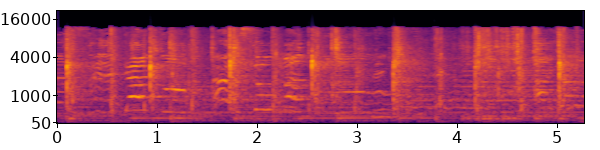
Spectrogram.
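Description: Flamenco music: acoustic guitar playing with a singing voice wavering above it, punctuated by many sharp, irregular claps (palmas).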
